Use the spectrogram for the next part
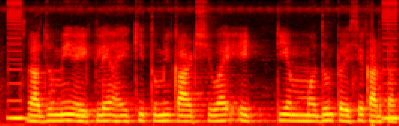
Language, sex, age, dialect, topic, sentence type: Marathi, male, 25-30, Varhadi, banking, statement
